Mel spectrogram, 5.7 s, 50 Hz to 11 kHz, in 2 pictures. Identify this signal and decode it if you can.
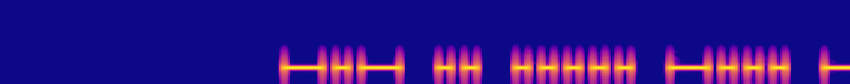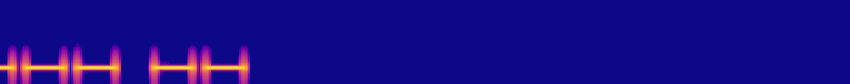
Morse code, heard as a keyed tone, about 28 wpm, 700 Hz. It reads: KI5BOM
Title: USA Call Signs 28wpm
